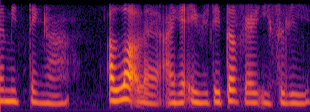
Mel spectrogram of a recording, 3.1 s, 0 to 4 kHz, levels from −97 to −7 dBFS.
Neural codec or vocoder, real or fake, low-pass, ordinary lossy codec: none; real; 3.6 kHz; none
